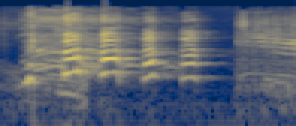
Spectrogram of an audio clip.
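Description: A cat Muppet in The Muppet Christmas Carol, a voice imitating a cat, gives a string of four or five loud, close, whiny meows, followed by a softer drawn-out mew.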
